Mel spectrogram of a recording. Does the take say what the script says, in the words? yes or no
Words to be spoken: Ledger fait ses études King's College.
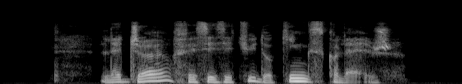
no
